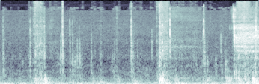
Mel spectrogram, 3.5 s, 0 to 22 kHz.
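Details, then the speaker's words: 2019 Skoda Kodiaq 1.4 TSI after disassembly and refitting of the squeaking passenger door grab handle: squeezing it gives only soft taps and rustles, essentially no squeak, unlike the untreated rear handle. "тут пытаюсь сжать еле-еле какой-то звук то есть можно сказать звука нет"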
